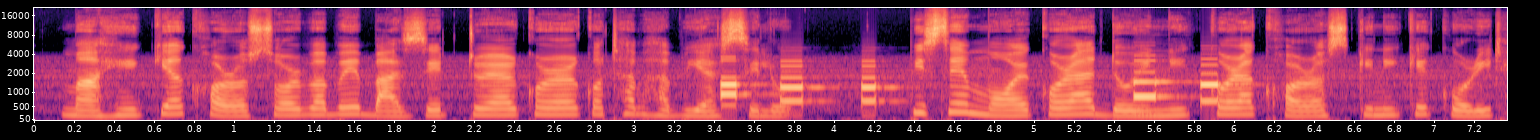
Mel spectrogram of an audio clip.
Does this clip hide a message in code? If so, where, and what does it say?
Yes: DTMF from 3.4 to 5.9 s, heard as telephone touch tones, dialled by hand, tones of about 80 ms, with room echo and speech in Assamese. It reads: 011 92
